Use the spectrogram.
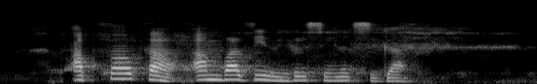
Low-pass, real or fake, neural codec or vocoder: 7.2 kHz; fake; codec, 16 kHz, 0.8 kbps, ZipCodec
